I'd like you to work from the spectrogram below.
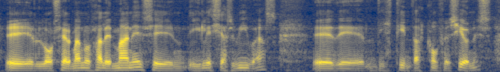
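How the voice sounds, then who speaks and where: An older man from Huelva, in Andalusia, Spain, speaks in a low, deep, slightly mellow voice with fairly even intonation. As an interview guest he gives personal testimony, pausing and searching for words while reflecting on his memories.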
